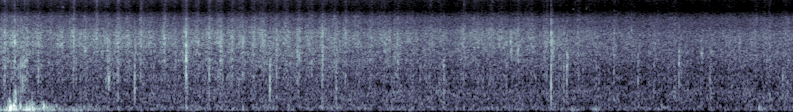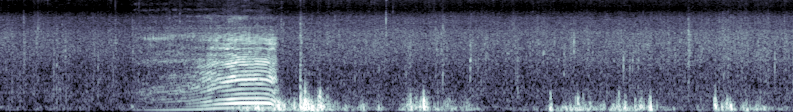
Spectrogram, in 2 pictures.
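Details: A cow in a herd being brought home to the barn in the afternoon, calling to its herd mates: after a long stretch of low rustling background noise, one short, rising, harmonic moo about ten seconds in, followed by scattered thuds.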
